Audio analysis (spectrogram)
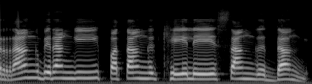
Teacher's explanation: यानी कि अंग का उच्चारण नाक से होता है। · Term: अनुस्वार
